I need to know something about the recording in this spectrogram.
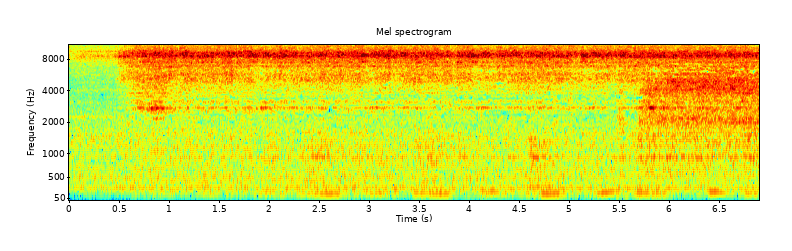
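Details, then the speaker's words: Volvo axle facing cut with high-speed steel tooling: thin high ringing squeal over spindle hum with a rough pulsing sound; light chatter from a fairly heavy cut, nothing terrible. "bit of chatter to that pretty healthy cut"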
